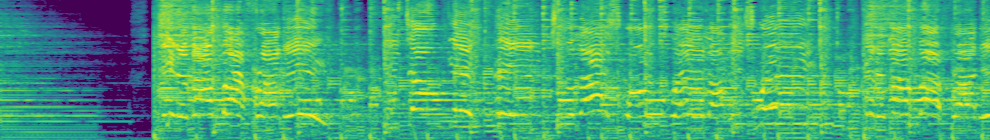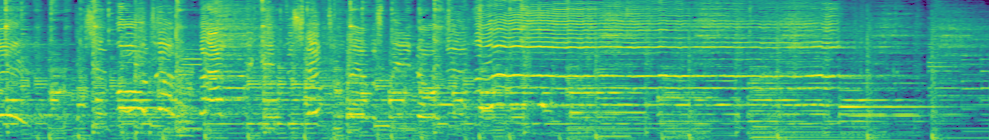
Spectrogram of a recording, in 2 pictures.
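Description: A loud, dense rock song with a driving bass guitar line pulsing under full-band drums and guitars, kicking in after a brief quiet start and continuing steadily throughout.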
